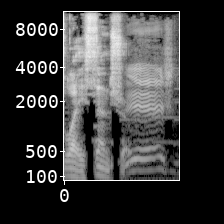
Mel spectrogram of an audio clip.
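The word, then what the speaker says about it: Lycentia: Um, if you were to say her name fast, it would have it would have you pronounce it as I sent you.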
